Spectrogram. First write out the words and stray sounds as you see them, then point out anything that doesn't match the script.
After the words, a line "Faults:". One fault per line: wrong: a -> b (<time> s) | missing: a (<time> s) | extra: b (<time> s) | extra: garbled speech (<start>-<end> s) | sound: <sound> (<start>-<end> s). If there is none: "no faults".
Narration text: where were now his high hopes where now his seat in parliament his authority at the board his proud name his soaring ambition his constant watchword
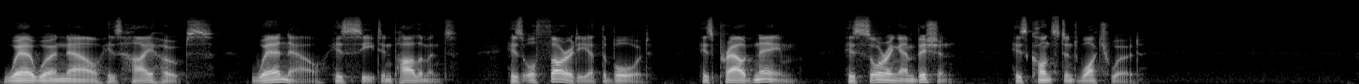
where were now his high hopes where now his seat in parliament his authority at the board his proud name his soaring ambition his constant watchword
Faults:
no faults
